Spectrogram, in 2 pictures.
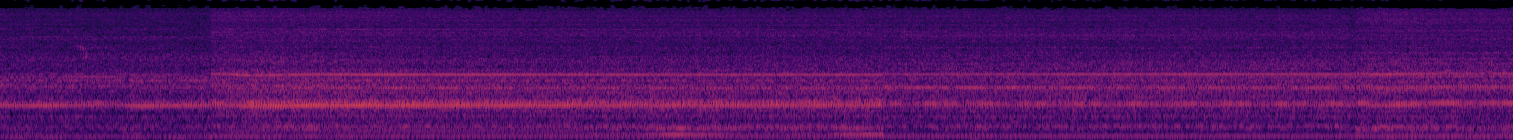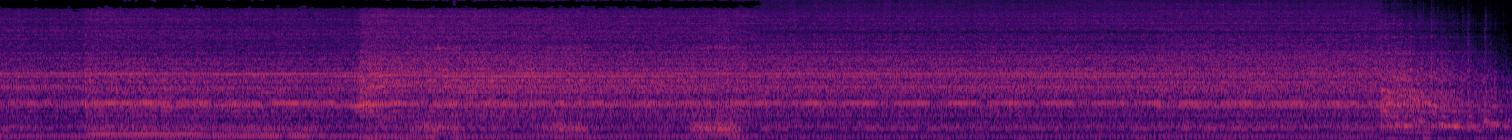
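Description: Metal lathe running, its spindle giving a steady whine. A twist drill in the tailstock chuck bores into a spinning metal rod, and then a carbide insert tool turns it. The cutting sound shifts abruptly several times and stops just before the end.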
